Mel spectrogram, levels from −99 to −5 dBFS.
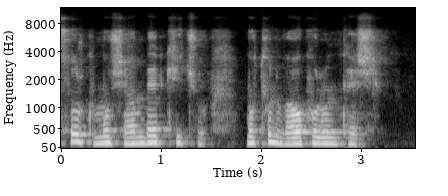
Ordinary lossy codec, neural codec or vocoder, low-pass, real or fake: Opus, 24 kbps; none; 7.2 kHz; real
